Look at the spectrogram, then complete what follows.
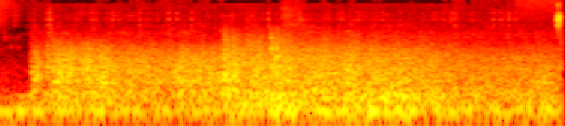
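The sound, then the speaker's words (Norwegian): A deep, thunder-like rumble from a sonic boom starts abruptly and rolls on loudly for several seconds, heavy in the low end, with no voices. “En sånn rommel, nesten som et tordenskrall.”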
